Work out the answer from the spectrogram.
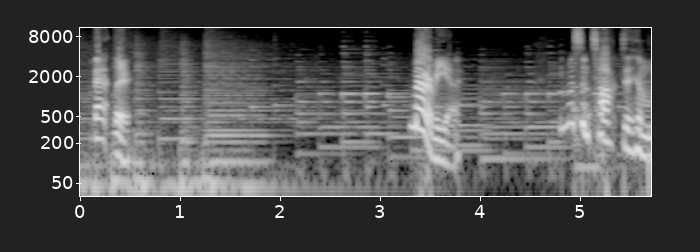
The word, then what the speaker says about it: Maria: Her name is written, of course, it's pronounced Maria.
